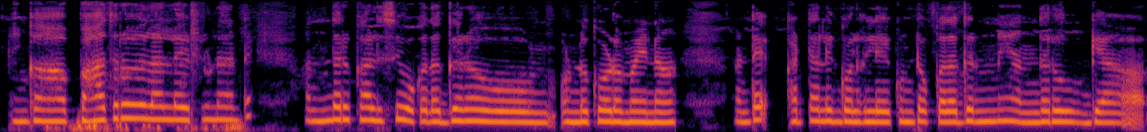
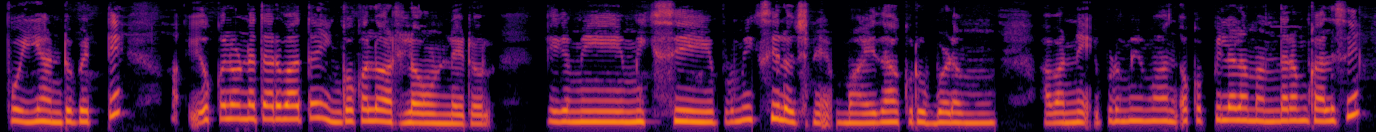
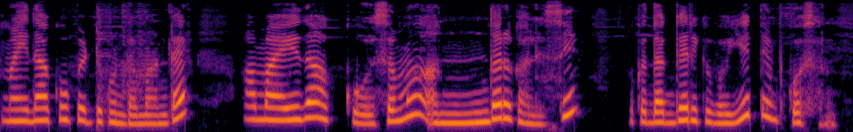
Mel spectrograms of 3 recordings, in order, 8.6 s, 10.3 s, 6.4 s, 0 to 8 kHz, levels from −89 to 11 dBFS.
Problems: background sounds at intervals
